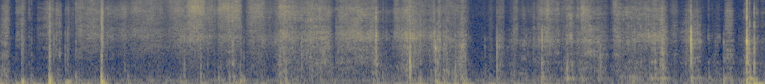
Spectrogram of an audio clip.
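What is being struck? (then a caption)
Paper envelope. Long nails tap and scratch across a flat, empty pink paper envelope with writing on it. Sharp, dry taps punctuate a crisp, bright, papery scratching and rustling throughout.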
